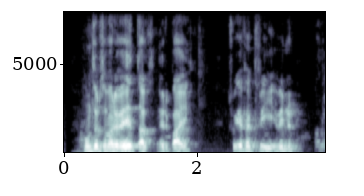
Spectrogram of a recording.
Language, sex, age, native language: Icelandic, male, 40-49, Icelandic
